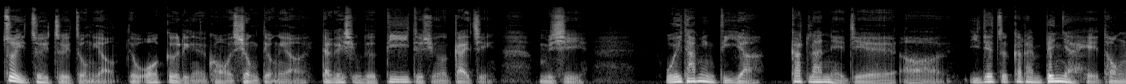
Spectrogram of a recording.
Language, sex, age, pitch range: Chinese, male, 50-69, 75-115 Hz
